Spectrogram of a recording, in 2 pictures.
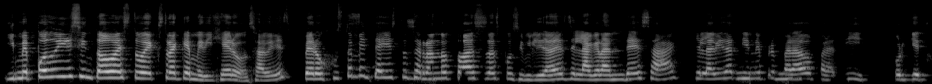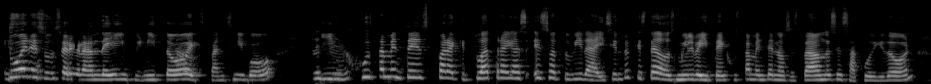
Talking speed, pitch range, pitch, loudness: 195 wpm, 220-290 Hz, 255 Hz, -30 LUFS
